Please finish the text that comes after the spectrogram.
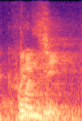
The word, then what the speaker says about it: Quincy: venue down there so i finally know how to say it right the locals have been teaching me all week it's the afrikaans english accent i have it doesn't quite ring off the tongue quincy i've got to say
